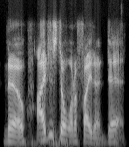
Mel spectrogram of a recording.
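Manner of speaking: ordinary talk, nothing marked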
